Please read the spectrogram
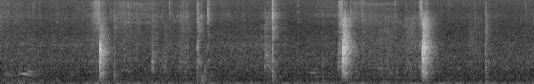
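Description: Kitchen knife cutting peeled potatoes into quarters on a cutting board: about five sharp, irregularly spaced knocks of the blade, three of them louder.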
